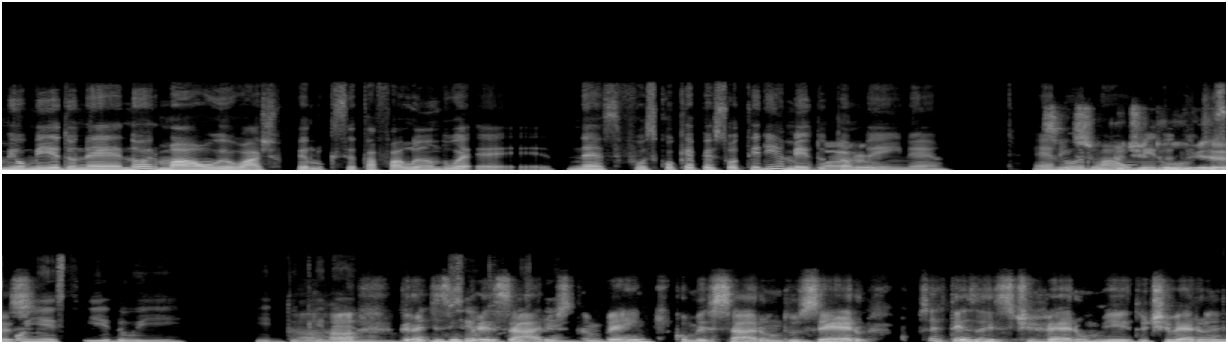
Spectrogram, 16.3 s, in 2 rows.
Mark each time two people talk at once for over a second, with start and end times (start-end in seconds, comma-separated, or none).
7.0-8.3, 10.1-12.1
